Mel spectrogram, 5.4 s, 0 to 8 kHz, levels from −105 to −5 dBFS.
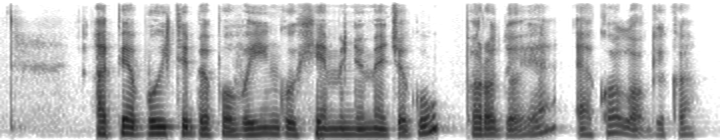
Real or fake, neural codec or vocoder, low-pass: real; none; 7.2 kHz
